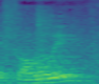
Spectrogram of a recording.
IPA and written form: ˋfɒləʊɪŋ (following)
